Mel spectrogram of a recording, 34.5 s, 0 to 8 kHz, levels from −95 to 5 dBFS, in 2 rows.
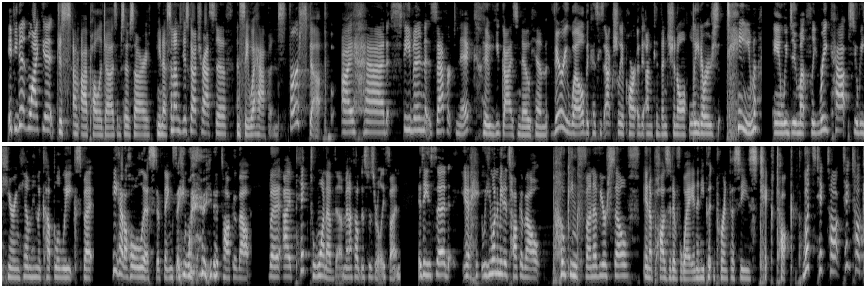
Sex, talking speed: female, 205 wpm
